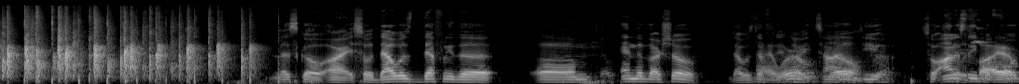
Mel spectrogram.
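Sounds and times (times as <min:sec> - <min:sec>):
group clapping hands: 0:00.0 - 0:02.9
speech: 0:02.8 - 0:10.1.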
